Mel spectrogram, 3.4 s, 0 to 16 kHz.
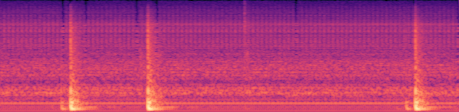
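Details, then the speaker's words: Yamaha HTR-5840 AV receiver with no subwoofer output, only hum: sharp isolated pops over faint hum as the ohmmeter auto-ranges, reading about 6,500–7,000 ohms to subwoofer ground; open subwoofer shielding ground from damaged circuit traces, possibly ground loop or lightning. "that's not right and you can actually hear it let me turn the volume up when I put the ohmmeter I hear you hear a pop as the flute changes auto-ranging scales"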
